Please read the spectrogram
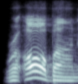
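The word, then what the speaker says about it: ראובן: Ra'alban. Ra'alban is how you pronounce that in Hebrew.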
